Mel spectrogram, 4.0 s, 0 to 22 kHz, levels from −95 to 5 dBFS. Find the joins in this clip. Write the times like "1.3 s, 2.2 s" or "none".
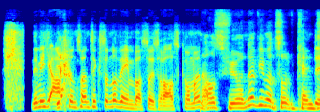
2.5 s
